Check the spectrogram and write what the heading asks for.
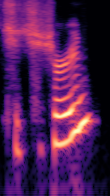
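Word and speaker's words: Chychrun: How do you say Jacob's name with the Yotes? Chikrin. Thank you.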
